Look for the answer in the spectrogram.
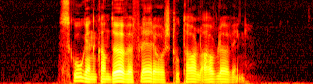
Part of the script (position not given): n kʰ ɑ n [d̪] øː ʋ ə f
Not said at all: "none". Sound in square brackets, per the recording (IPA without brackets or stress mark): d̪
